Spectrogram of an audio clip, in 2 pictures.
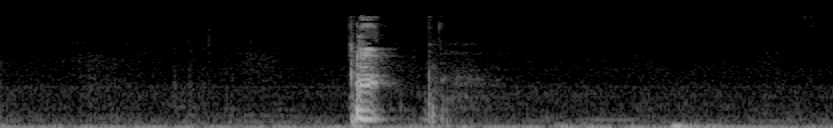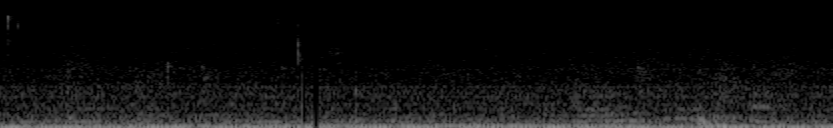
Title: Hiccups at work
